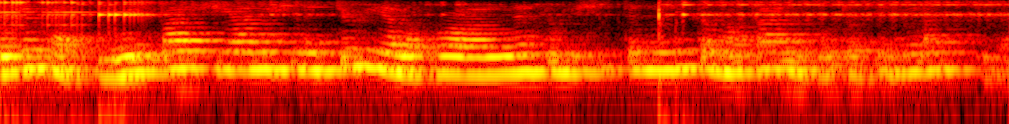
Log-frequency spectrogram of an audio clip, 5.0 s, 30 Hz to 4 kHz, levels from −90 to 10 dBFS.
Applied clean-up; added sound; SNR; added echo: none; Coin (dropping); 13 dB; reverberation time 2.1 s.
